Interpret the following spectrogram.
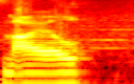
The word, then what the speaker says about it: Nile: Neil is just everyone mispronouncing his name. It's Nile.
